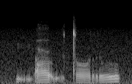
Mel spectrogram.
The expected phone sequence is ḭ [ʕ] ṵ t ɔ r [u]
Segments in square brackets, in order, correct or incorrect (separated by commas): correct, correct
